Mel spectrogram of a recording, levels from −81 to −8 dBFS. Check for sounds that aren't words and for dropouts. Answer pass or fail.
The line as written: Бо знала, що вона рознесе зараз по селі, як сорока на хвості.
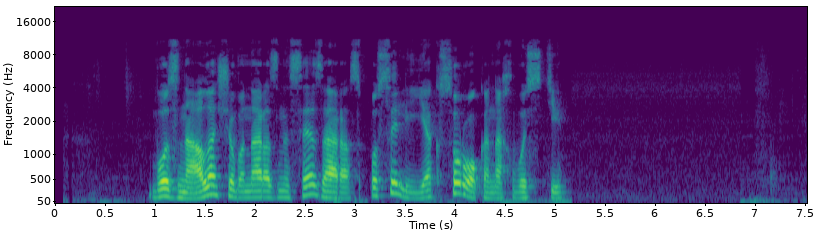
pass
